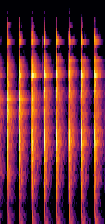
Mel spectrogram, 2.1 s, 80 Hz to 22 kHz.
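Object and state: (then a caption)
Anvil damped by magnet, dead sound. A hammer strikes a steel JHM anvil nine times in a steady rhythm, with a 150-pound magnet stuck under the anvil's heel. Each hit is a sharp, bright clank with a faint high tone that dies away almost at once instead of ringing. The magnet has damped the anvil's ring, leaving it sounding dead.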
